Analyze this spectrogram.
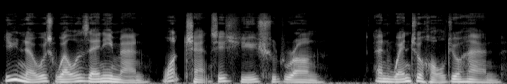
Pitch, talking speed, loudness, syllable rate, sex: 120 Hz, 215 wpm, -17 LUFS, 4.5 syllables/s, male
